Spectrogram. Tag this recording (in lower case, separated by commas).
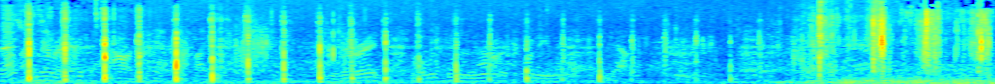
speech, footsteps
